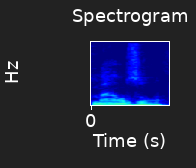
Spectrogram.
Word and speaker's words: Mousehole: He played famously for Mousehole. – Yeah. In Cornwall. – Yeah. – It's pronounced Mousel.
